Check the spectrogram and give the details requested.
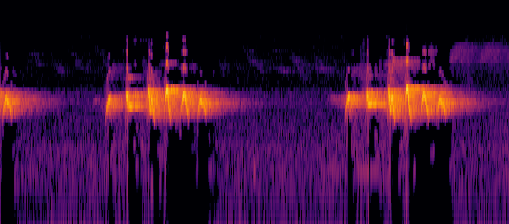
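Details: Lesser cuckoo (Cuculus poliocephalus), call.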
